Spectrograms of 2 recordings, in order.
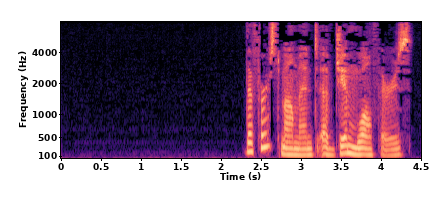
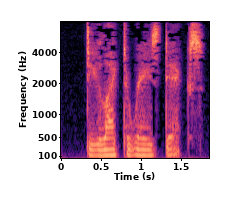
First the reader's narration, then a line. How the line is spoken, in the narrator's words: he whispered to her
